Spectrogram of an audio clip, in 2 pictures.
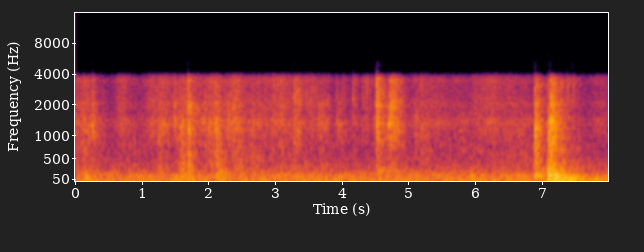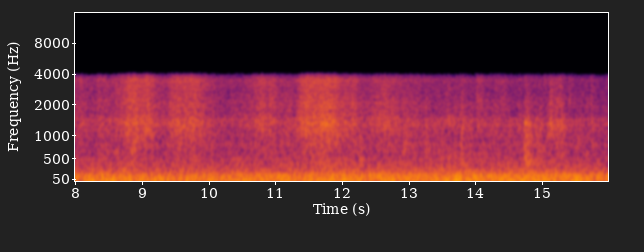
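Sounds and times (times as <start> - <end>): room noise: 0.0 - 16.0
heavy thumps: 6.8 - 8.0.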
